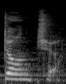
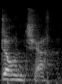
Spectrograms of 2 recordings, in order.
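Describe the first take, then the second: First: The second word is a full you, blended with ch. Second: The second word is reduced to ya. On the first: "Very American" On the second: "If you want to go even more American, say don't ya"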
